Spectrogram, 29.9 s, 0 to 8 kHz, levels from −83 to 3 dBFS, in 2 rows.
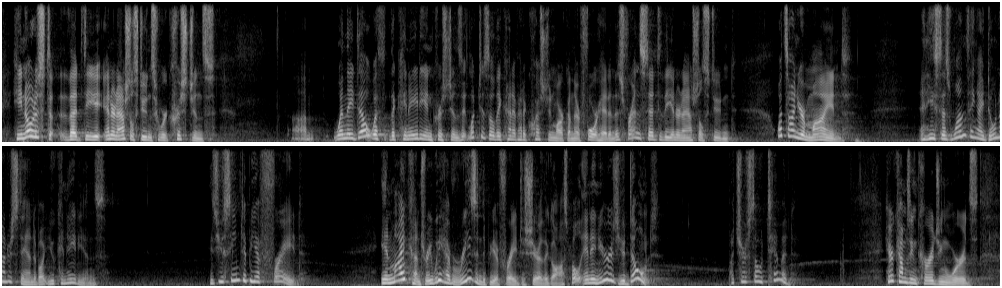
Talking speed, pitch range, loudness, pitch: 170 wpm, 140-235 Hz, -25 LUFS, 185 Hz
